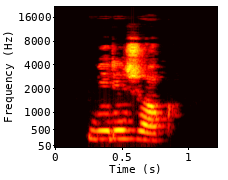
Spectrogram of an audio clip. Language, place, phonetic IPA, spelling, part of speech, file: Russian, Saint Petersburg, [bʲɪrʲɪˈʐok], бережок, noun, LL-Q7737 (rus)-бережок.wav
- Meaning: endearing diminutive of бе́рег (béreg, “bank, shore, coast”)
